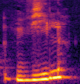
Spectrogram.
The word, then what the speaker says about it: ville: Pourquoi ville ne se prononce pas comme fille? L'influence de l'étymologie. La prononciation de certains mots est liée à leur origine. Par exemple, ville vient du latin villa, où le 2L se prononçait déjà comme IL.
